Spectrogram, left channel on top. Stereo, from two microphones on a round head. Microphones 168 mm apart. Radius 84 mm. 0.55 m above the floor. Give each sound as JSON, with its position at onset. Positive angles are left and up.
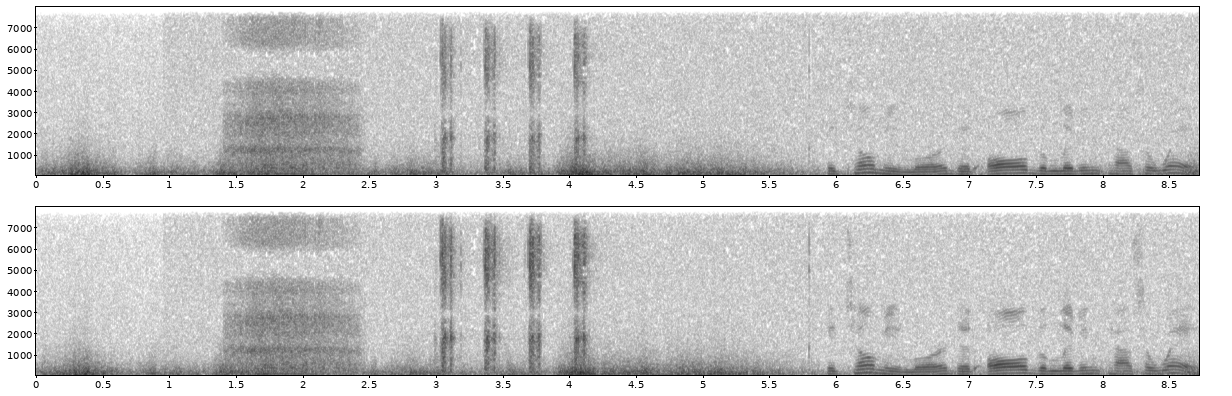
{"t": 1.4, "sound": "snoring", "side_deg": -5}
{"t": 3.0, "sound": "a gunshot", "side_deg": -35}
{"t": 5.9, "sound": "a man speaking", "side_deg": -60}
